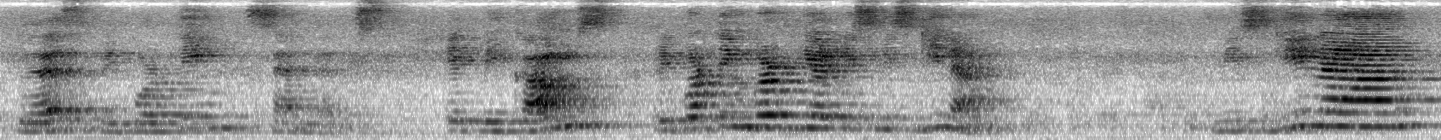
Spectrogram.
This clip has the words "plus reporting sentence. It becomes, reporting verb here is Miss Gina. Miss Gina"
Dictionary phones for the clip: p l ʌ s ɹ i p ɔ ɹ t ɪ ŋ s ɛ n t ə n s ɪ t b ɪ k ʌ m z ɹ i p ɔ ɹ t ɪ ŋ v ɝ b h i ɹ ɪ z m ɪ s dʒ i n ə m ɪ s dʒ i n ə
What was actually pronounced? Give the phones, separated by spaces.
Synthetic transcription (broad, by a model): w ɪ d ɹ i p ɔ ɹ t ɪ ŋ s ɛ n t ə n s ɪ t b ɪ k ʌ m s ɹ i p ɔ ɹ t ɪ ŋ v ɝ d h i ɹ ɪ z m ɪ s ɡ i n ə m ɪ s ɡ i n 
